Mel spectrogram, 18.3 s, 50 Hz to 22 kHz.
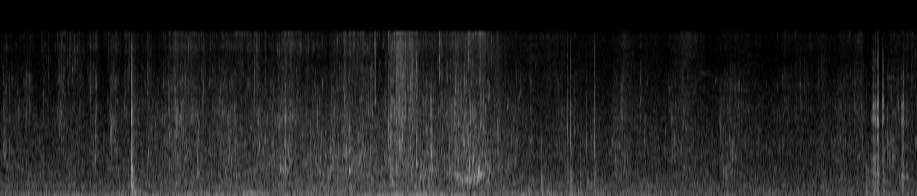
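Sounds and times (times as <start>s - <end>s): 
river water lapping and trickling against a wooden boat hull: 0.0s - 18.3s
knocks and splashes of a pole or paddle: 1.2s - 12.6s, 16.8s - 18.3s.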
